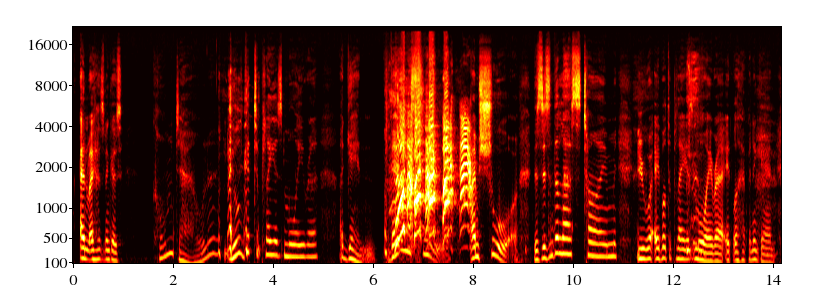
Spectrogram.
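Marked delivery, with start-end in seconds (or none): 1.6-14.1 put-on condescending British accent, slow, drawn out, swooping down. Retelling her husband's reply while she was playing, in a mock condescending British accent. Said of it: "that condescending British accent".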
